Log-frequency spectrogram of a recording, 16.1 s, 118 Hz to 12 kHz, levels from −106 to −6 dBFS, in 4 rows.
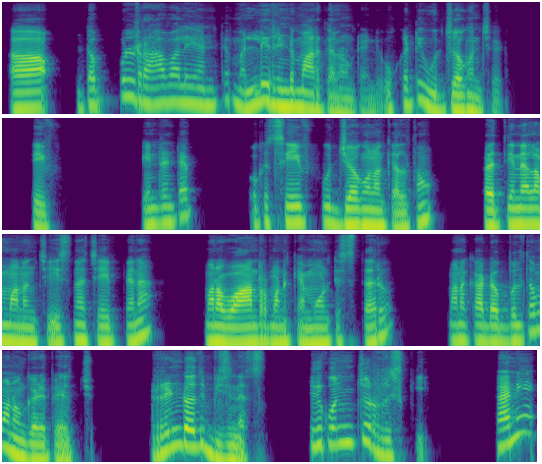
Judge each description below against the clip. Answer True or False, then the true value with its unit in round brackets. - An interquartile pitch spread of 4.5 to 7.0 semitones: True (4.8 semitones)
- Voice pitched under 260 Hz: True (140 Hz)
